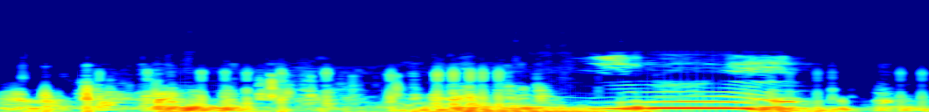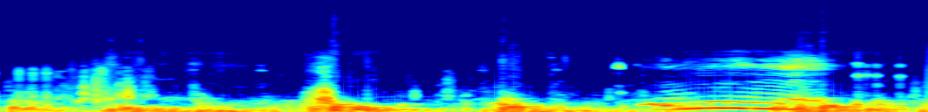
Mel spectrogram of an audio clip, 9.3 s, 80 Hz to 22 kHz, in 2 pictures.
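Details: Humpback whales, a calf and its mother, heard underwater beneath a paddleboard at Wailea, Maui, on 3/2/26; the calf chirps high while the mother moos like a cow. Low moaning tones with arching harmonics, recurring around 3 and 8 seconds over rumbling water noise.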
